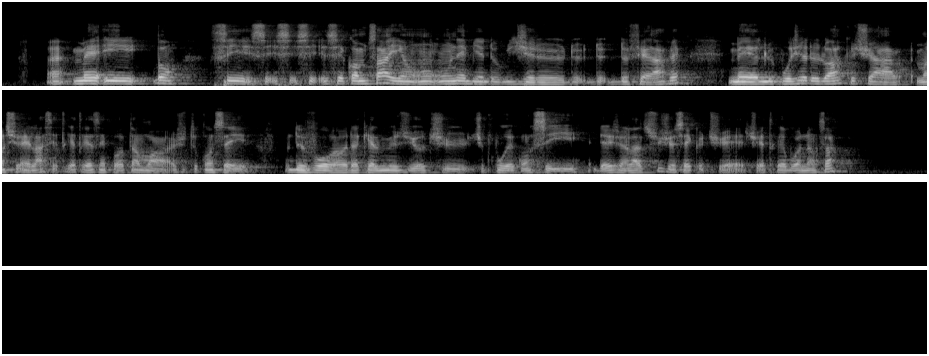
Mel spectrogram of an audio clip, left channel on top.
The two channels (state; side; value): silent; right; digital silence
